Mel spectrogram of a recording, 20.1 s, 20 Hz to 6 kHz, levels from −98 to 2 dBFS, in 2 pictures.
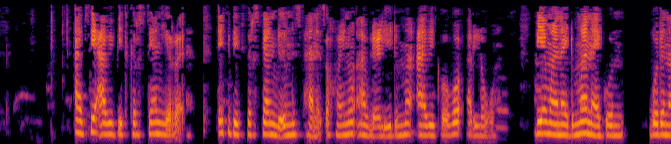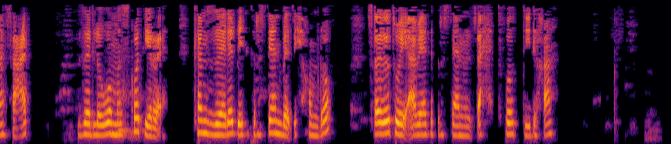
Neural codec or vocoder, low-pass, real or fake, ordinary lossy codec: none; 5.4 kHz; real; MP3, 24 kbps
